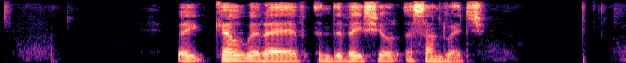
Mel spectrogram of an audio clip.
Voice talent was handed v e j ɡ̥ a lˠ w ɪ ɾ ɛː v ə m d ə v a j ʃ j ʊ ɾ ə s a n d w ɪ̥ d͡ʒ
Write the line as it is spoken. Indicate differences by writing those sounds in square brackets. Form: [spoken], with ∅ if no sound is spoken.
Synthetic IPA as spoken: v e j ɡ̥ [ɛ] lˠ w ɪ ɾ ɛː v ə [n] d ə v [e] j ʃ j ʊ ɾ ə s a n d w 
